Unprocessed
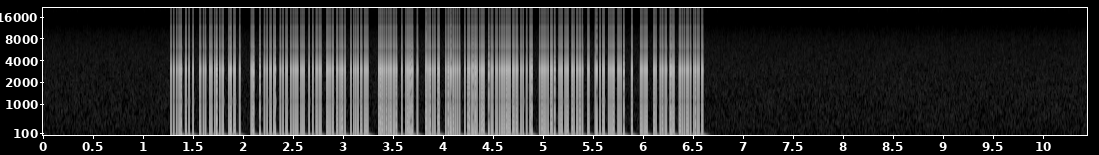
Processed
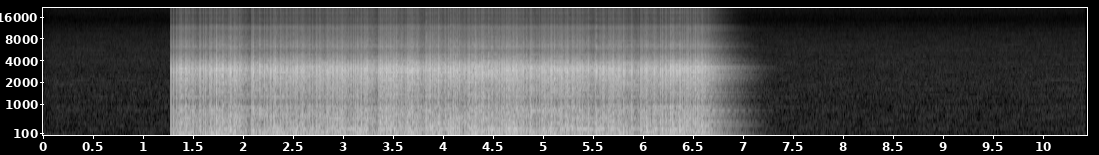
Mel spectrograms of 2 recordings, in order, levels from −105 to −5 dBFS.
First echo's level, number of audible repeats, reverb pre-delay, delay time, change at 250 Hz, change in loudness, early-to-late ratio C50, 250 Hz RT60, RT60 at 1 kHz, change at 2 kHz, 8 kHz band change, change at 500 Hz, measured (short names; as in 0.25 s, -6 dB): -6.5 dB, 1, 9 ms, 63 ms, +8.0 dB, +7.0 dB, 3.0 dB, 0.75 s, 0.75 s, +7.0 dB, +7.0 dB, +7.0 dB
